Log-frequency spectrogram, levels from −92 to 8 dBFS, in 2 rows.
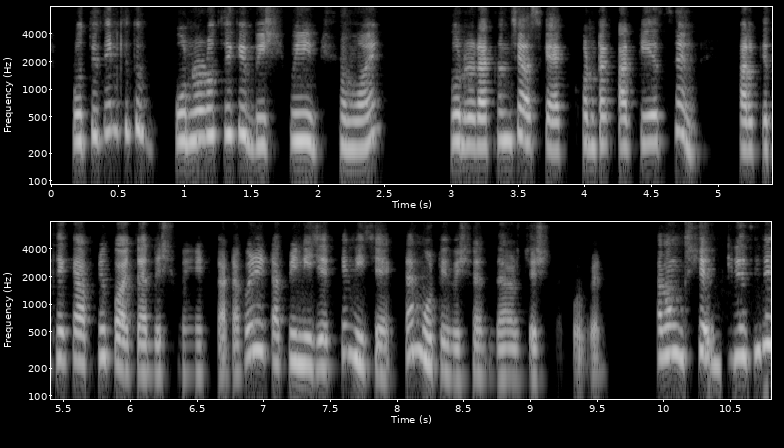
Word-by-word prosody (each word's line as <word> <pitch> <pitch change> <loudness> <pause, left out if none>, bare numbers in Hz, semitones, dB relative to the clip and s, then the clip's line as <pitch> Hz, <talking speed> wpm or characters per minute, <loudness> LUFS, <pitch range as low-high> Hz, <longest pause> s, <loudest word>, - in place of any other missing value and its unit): প্রতিদিন 305 +6 0
কিন্তু, 350 +1 0 0.2
১৫ 280 +3 +4
থেকে 320 0 +5
২০ 245 0 +1
মিনিট 270 -3 +5
সময় 230 +3 +2 0.6
ধরে 260 -2 +3
রাখেন 240 +4 +2
যে 300 - +3
আজকে 255 -1 -5
১ 215 - -19
ঘন্টা 250 0 +1
কাটিয়েছেন, 255 +5 +1 0.4
কালকে 225 0 +2
থেকে 250 0 0
আপনি 230 +4 -5
৪৫ 180 -2 +1
মিনিট 175 0 -11
কাটাবেন। 275 - -2
এটা 310 - -5
আপনি 235 +1 +1
নিজকে 205 +2 -1
নিজে 210 -5 -1
একটা 285 - -5
মোটিভেশন 175 -6 -2
দেওয়ার 165 0 -3
চেষ্টা 165 +1 -6
করবেন। - - -10 0.4
এবং 280 +2 +3
ধীয়ে 280 0 +3
ধীরে, 265 +3 0
ধীরে 335 +4 +3
245 Hz, 185 wpm, -24 LUFS, 210-275 Hz, 0.6 s, থেকে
